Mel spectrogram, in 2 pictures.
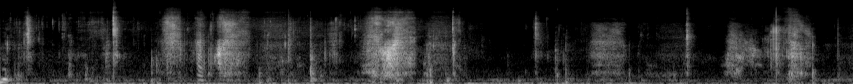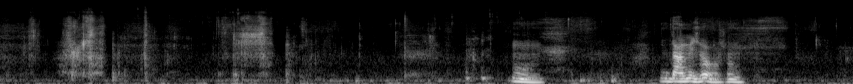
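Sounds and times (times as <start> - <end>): person chewing meat: 0.0 - 4.7, 5.3 - 13.2.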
